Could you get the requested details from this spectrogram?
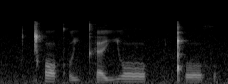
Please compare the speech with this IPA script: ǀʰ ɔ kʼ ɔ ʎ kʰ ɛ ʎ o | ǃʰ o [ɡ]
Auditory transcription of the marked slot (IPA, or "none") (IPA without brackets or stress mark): x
